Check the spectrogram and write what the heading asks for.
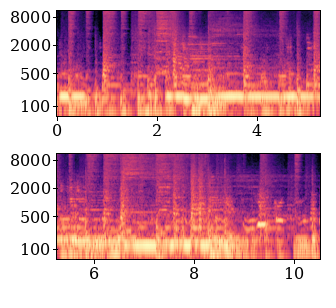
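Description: Live rock trio playing an instrumental passage: electric guitar, electric bass and drum kit, with steady drum strokes over long held bass notes.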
